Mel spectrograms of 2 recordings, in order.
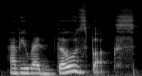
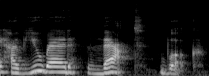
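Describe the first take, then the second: First: Said in the usual way. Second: Slow, careful example sentence; slow demo question. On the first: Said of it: "esos libros". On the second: Shown as a demonstration. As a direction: read it slowly for the learners. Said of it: "I'm going to say".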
